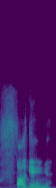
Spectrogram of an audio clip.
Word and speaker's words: Fugging: name officially changed to Fugging, but pronounced the same as fucking, effective January 1st, 2021.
